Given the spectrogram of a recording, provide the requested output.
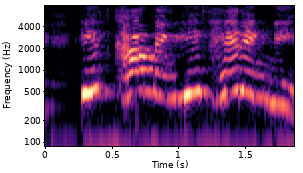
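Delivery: mock panicked caller. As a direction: ham up a false victim calling the cops. Mocking false caller to police.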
